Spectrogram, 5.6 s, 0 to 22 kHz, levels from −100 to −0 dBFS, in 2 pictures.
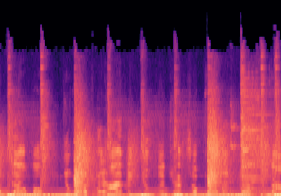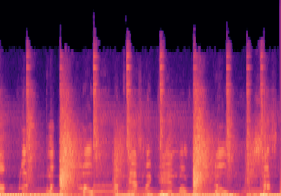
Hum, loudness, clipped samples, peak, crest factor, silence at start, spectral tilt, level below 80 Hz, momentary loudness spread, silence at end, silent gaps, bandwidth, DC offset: none; -17 LUFS; under 0.1%; 0 dBFS; 16 dB; 0 s; -3.5 dB/octave; -22 dBFS; 5 LU; 0 s; none; 17.5 kHz; under 0.1%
